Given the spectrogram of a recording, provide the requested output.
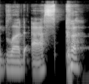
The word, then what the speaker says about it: Blood Asp: my all-time favorites the blood asp pronounce the p make sure that no one ever miss hears you oh look at that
